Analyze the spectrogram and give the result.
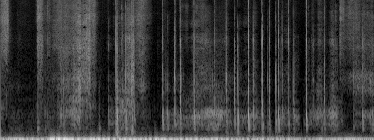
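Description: Long nails scratch across the matte underside of a large white iPad Pro cardboard box, making a broad, dry rasping that rises and fades over the first few seconds. Then comes a run of quick, irregular, sharp taps on the cardboard, each a short dull click with almost no ring, mixed with lighter scratching.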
